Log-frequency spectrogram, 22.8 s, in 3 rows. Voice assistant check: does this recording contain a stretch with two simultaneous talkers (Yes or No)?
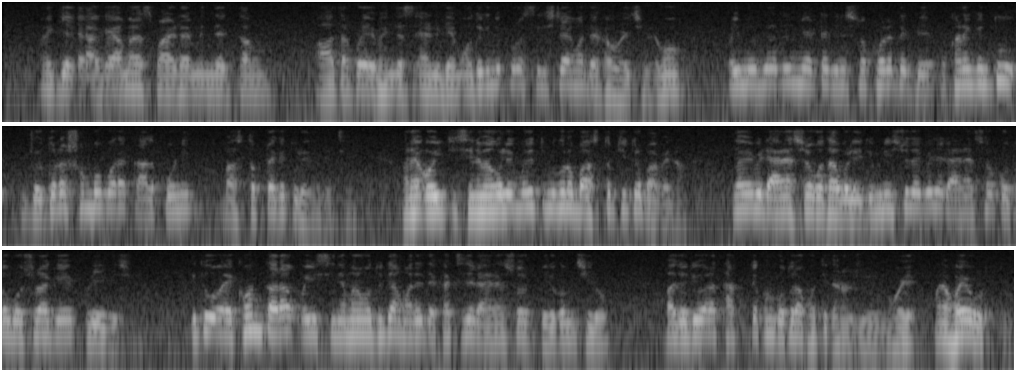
No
